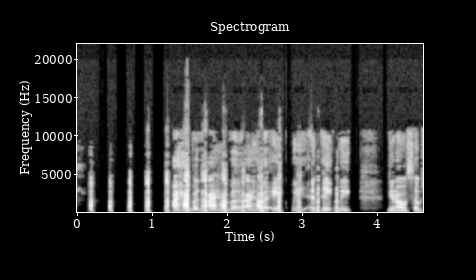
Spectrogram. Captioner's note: both Laughing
